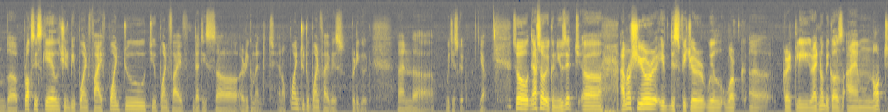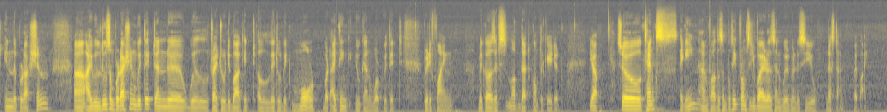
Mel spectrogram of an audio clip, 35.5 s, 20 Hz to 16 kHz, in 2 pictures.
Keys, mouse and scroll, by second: 9.9-11.8 drag, 13.0 click, 14.7 click, 26.0 click, 28.1-29.5 drag, 30.3 click.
